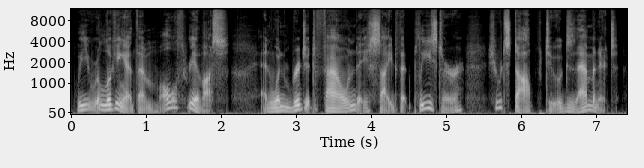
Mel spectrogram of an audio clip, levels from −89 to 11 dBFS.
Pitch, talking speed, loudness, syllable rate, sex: 120 Hz, 195 wpm, -21 LUFS, 5.1 syllables/s, male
